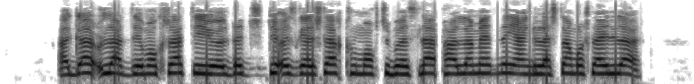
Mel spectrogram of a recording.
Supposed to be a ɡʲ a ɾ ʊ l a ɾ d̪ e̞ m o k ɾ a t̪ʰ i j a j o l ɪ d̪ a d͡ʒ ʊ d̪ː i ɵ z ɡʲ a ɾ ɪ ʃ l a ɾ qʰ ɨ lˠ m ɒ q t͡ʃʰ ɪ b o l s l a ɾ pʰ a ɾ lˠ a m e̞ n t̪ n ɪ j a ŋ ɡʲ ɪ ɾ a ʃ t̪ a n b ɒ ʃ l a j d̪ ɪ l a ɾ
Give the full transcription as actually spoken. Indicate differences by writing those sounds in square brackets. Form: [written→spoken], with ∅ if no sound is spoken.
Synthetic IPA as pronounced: a ɡʲ a ɾ ʊ l a ɾ d̪ e̞ m o k ɾ a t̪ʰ i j a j o l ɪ d̪ a d͡ʒ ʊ d̪ː i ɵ z ɡʲ a ɾ ɪ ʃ l a ɾ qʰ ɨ lˠ m ɒ q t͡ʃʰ ɪ b o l s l a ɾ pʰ a ɾ lˠ a m e̞ n t̪ n ɪ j a ŋ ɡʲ ɪ [ɾ→l] a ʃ t̪ a n b ɒ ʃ l a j d̪ ɪ l a ɾ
